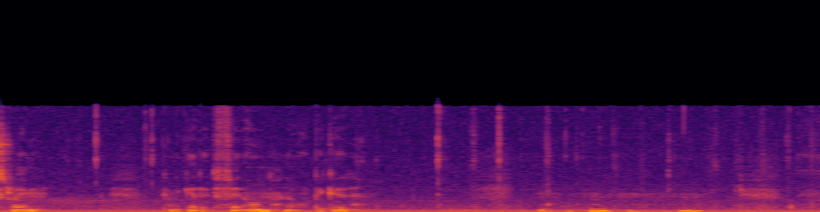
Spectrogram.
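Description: Small metal parts click and tap on a guitar headstock.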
